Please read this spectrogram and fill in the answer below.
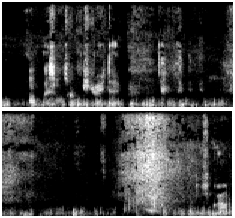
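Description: Indistinct voice, too low to make out words, with a short burst of hiss about five seconds in.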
